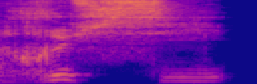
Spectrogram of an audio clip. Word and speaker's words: Russie: britannique britannique britannique britannique la Russie attention le U français la Russie la Russie russe russe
